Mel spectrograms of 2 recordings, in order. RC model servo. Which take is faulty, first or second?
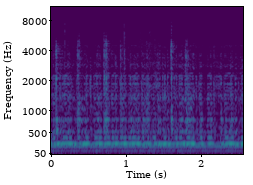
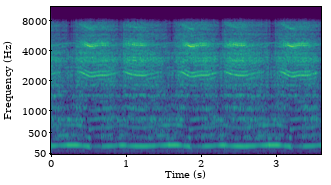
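first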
